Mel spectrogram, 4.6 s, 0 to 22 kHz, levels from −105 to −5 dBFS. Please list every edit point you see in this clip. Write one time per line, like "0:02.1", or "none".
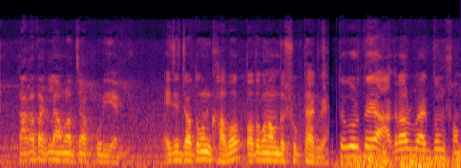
0:03.3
